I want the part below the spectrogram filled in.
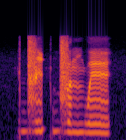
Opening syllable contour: high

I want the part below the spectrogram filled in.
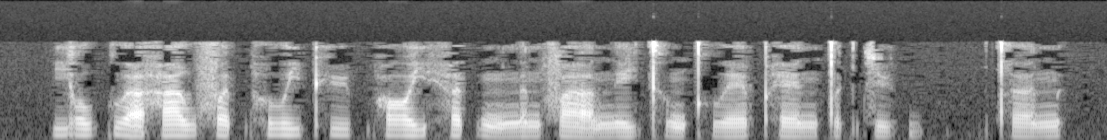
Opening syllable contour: rising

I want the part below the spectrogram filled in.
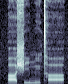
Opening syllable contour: low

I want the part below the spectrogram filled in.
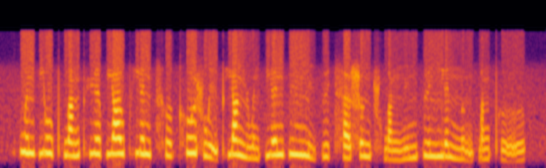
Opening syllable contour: falling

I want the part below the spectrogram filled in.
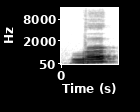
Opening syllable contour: rising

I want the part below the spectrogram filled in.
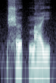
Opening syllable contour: low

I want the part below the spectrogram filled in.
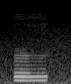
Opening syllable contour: high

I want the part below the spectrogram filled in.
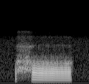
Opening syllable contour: low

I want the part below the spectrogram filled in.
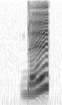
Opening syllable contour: rising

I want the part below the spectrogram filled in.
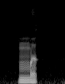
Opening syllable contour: low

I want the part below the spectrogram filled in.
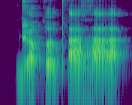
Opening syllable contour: rising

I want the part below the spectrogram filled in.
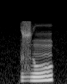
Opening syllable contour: rising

